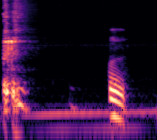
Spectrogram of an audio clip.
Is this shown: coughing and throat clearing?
yes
